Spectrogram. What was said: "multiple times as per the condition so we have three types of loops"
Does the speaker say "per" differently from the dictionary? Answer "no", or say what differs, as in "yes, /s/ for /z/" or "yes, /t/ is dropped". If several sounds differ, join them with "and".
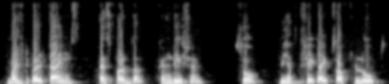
yes, /f/ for /p/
